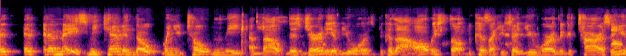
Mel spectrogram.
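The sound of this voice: A man with a slightly husky edge talks at a fairly quick pace with few pauses and ordinary pitch variation. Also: medium pitch for a man.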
